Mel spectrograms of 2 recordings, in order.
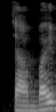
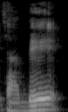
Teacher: Yang tadinya diftong menjadi monoftong. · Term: monoftongisasi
